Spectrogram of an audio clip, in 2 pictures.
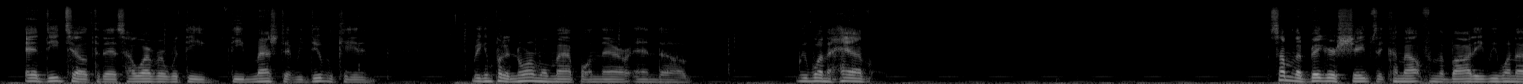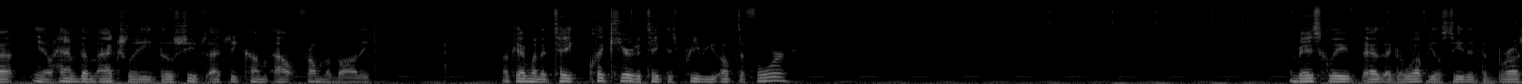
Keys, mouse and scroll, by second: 1.2 scroll down 1, 1.7 middle click, 3.6 middle click, 4.1-4.6 scroll up 1, 4.6 shift+middle click, 6.3 shift+middle click, 8.2 click, 17.3 click, 18.2 scroll down 1, 19.0 middle click, 19.7 middle click, 21.4 click, 21.6 click, 25.8 click, 26.3 click, 26.8 click, 27.5 click, 28.2 click, 28.8 click, 29.5 click, 30.0 click.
